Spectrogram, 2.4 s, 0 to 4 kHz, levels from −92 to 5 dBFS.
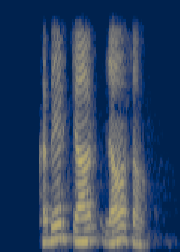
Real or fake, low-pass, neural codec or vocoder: real; 3.6 kHz; none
